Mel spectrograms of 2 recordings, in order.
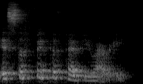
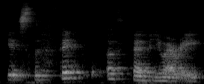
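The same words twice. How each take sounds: First: Soft, quicker run through the tongue twister; quick whole sentence. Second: Measured, soft model sentence; careful pace. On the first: Teacher speeds up a tricky date, quick delivery. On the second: Teacher models a tricky date, careful unhurried pace. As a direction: say it carefully, word by word, for learners. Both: Shown as a demonstration. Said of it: "The whole sentence quickly".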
